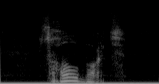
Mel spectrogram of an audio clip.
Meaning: blackboard
- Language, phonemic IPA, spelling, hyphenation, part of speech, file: Dutch, /ˈsxolbɔrt/, schoolbord, school‧bord, noun, Nl-schoolbord.ogg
